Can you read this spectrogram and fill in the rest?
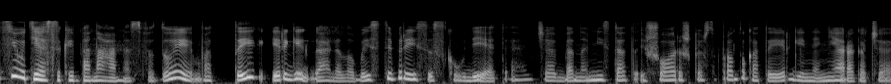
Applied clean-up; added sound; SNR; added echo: none; none; none; none.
